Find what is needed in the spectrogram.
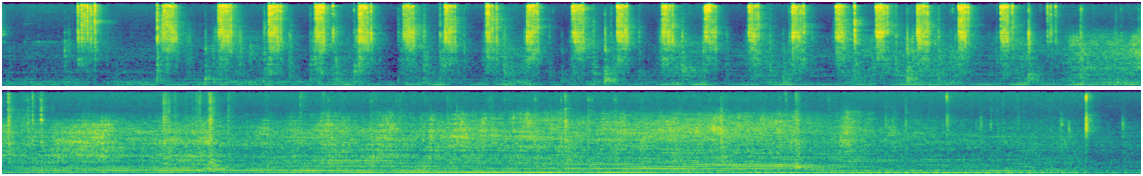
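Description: Ratcheting wrench clicking about twice a second as it backs a nut off an aircraft wing attachment bolt, stopping about halfway through. A low steady drone then builds and fades near the end.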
